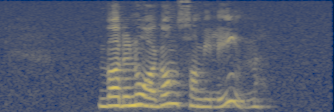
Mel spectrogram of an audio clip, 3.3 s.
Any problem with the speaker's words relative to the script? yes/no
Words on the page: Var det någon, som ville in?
no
